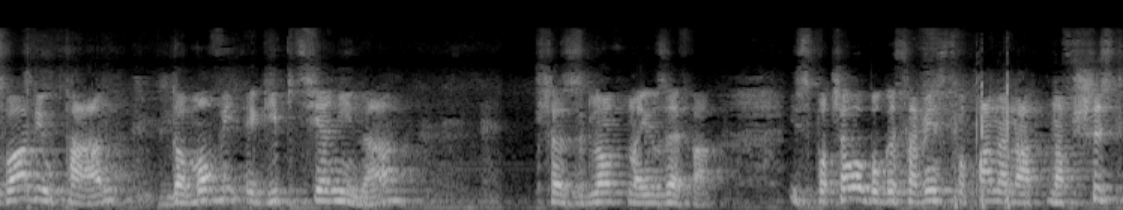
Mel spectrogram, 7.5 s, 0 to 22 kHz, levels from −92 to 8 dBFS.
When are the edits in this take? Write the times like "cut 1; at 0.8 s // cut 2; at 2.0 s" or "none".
none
